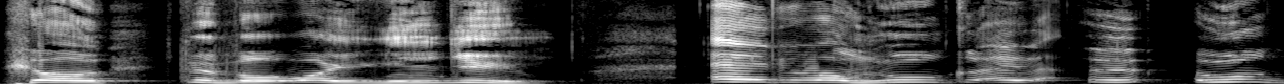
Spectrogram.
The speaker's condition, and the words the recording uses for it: Cerebral palsy. Anyway, you know, my speech can be hard sometimes, too.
